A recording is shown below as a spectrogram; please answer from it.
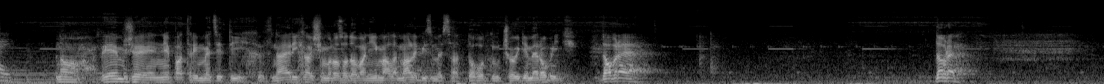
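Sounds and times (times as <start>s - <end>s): low room hum: 0.0s - 11.0s
patient monitor beeping: 0.0s - 11.0s.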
